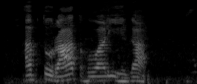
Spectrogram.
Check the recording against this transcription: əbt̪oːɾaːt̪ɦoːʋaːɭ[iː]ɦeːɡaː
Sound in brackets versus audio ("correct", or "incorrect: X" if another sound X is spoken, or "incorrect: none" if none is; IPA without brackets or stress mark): correct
